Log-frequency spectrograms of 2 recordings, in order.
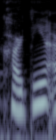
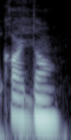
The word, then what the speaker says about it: Cardin: But real quick, I just want to talk about Pierre Cardin. I really, really hope I'm saying that right. – Cardin. – You're not.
